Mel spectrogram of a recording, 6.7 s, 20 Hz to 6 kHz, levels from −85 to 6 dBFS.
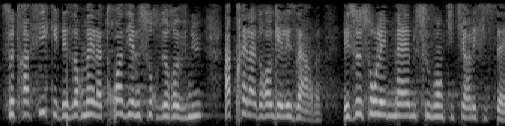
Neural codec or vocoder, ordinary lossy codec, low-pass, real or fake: none; none; 5.4 kHz; real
